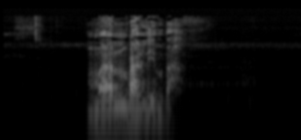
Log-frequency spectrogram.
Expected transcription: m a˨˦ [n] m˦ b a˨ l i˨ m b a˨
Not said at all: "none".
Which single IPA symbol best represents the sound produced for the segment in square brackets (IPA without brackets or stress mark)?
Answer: n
